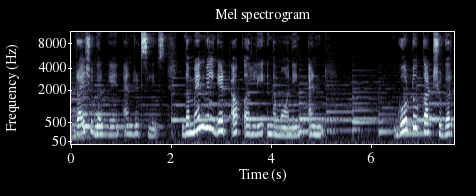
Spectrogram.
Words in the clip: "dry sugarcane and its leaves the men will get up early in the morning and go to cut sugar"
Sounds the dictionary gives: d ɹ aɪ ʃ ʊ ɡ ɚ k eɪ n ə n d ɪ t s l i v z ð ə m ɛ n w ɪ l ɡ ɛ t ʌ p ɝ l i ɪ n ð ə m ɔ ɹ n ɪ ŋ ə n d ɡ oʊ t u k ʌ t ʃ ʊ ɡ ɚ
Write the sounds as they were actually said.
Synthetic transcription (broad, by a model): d ɹ aɪ ʃ ʊ ɡ ɚ k eɪ n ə n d ɪ t s l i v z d ə m ɛ n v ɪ l ɡ ɛ t ʌ p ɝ l i ɪ n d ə m ɔ ɹ n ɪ ŋ ə n d ɡ oʊ t u k ʌ t ʃ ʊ ɡ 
